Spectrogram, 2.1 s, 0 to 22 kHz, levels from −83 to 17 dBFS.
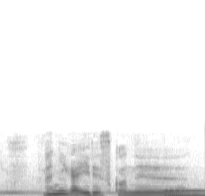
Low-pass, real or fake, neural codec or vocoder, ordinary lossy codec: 7.2 kHz; real; none; none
